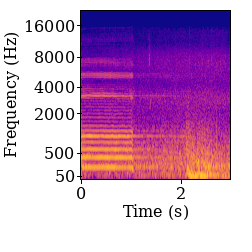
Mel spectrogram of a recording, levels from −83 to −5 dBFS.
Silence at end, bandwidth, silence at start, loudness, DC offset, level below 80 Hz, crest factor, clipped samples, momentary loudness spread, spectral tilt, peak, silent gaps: 0 s; 14.5 kHz; 0 s; -21 LUFS; under 0.1%; -28 dBFS; 14 dB; under 0.1%; 11 LU; -6.5 dB/octave; -6 dBFS; none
